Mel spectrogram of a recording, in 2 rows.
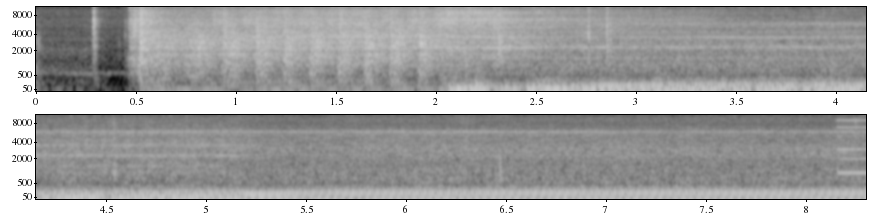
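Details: Nissan Skyline GT-R R32 RB26 after twin turbo upgrade overhaul, E85 fuel conversion and fabrication: about two seconds of cranking, catches cleanly and settles into a steady, even idle with deep smooth exhaust note; healthy start.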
